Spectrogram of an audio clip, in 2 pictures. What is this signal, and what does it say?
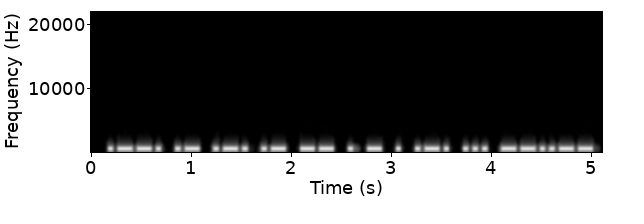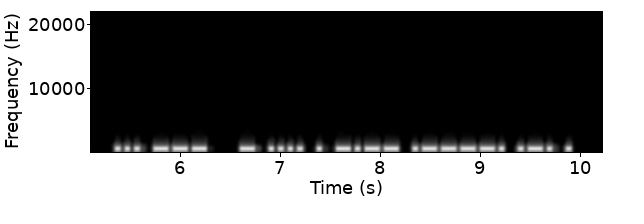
Morse code, heard as a keyed tone, about 25 wpm, 600 Hz. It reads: PARAMETERS, SO THEY'RE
